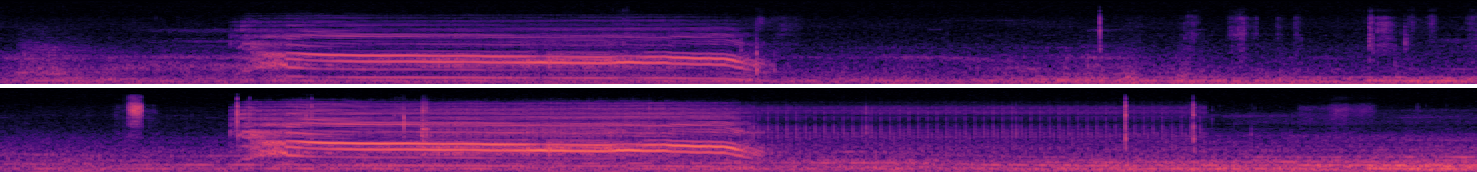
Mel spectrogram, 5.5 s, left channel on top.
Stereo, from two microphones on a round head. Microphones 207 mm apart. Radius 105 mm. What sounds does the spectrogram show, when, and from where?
0.8 s a scream: 70° right (ahead or behind); by 3.0 s 75° right (ahead or behind)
